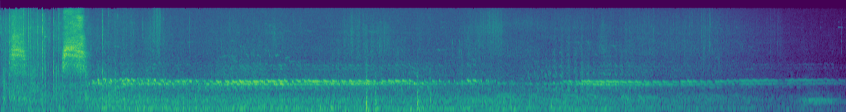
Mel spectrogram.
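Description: A sustained, wavering whistle tone drifts overhead from pigeons flying with whistles attached, swelling and fading over a rumbling outdoor background with a brief rustle at the start.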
